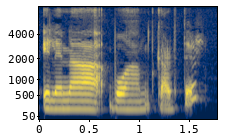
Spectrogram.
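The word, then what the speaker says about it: Helena Bonham Carter: Es esta otra, también sale Elena Boam Carter, así se pronuncia.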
